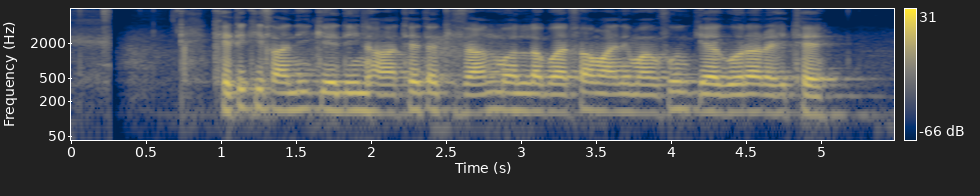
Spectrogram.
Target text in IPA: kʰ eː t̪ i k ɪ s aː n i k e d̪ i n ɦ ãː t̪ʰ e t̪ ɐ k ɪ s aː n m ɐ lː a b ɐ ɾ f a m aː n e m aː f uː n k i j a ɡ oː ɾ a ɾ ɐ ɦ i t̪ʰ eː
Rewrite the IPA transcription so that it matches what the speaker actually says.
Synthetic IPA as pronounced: kʰ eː t̪ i k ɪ s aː n i k e d̪ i n ɦ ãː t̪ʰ e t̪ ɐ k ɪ s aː n m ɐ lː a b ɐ ɾ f a m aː n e m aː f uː n k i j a ɡ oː ɾ a ɾ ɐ ɦ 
